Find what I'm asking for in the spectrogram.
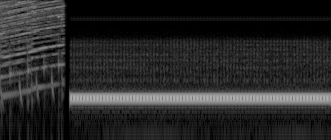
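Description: Telephone call tone in the Star Stable horse-riding video game: a brief musical jingle, then a single loud, steady, unbroken tone held for about two seconds before stopping.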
